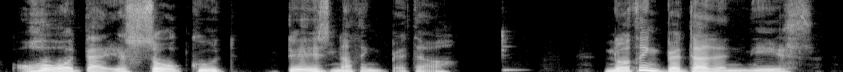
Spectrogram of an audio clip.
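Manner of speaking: Chinese-accented voice. Imagining someone waking up after a knockout with a new voice, mock Chinese accent. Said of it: "the same thing with Chinese voice too".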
